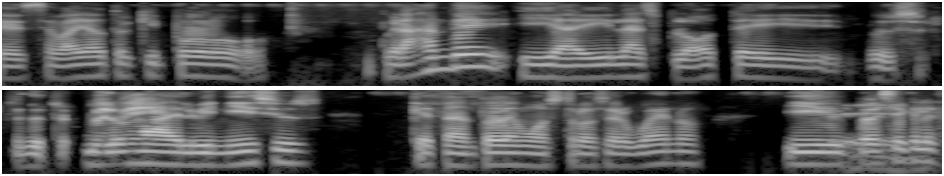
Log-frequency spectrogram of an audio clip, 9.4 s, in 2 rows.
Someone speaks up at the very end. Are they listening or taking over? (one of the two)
listening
